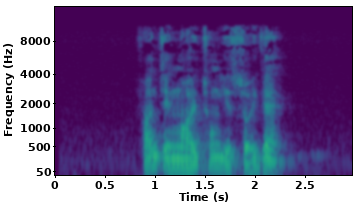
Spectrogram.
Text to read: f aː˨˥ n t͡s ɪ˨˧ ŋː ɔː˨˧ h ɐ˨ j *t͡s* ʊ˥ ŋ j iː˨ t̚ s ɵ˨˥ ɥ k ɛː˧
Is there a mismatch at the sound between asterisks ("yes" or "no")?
yes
